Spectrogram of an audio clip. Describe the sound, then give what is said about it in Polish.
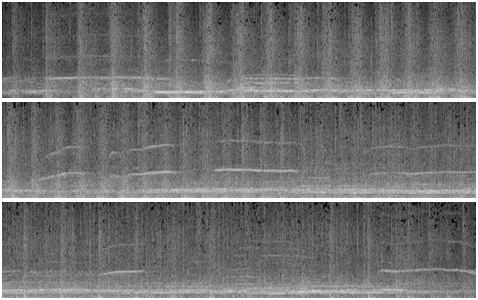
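Concert audience cheering and applauding to demand an encore from a New York band at the tenth edition of a festival: dense, sustained clapping and crowd roar with scattered shouts, loud and steady for the whole stretch. “Koncert okazał się znacznie w cudzysłowie brudniejszym graniem, co zachwyciło publiczność, która wymusiła na Nowojorczykach bis. Mówię wymusiła, zresztą proszę ocenić osobiście.”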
